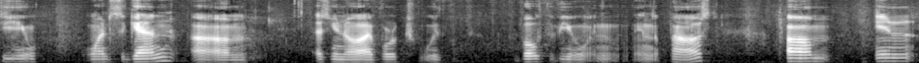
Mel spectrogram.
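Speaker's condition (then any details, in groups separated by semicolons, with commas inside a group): Cerebral palsy; needs ramps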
